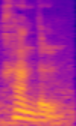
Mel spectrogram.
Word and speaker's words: Handel: Pronto seguido por el italiano Bononcini, Handel se aclimató plenamente en Inglaterra, cambió su nombre a George Handel, sin la diéresis, y pronunciado Handel.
